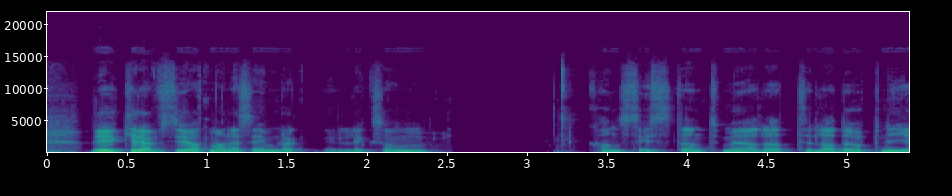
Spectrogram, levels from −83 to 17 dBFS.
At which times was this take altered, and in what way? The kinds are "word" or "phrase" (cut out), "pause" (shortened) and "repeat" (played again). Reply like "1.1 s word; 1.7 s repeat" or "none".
none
